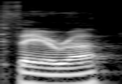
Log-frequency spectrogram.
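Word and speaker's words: Feyre: r e you're like how do you pronounce this is it fair is it fire is it fairy Fair fairy um one of the sisters says please Farah she Drew out the two syllables of my name farra into the wine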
